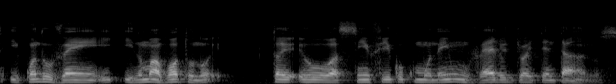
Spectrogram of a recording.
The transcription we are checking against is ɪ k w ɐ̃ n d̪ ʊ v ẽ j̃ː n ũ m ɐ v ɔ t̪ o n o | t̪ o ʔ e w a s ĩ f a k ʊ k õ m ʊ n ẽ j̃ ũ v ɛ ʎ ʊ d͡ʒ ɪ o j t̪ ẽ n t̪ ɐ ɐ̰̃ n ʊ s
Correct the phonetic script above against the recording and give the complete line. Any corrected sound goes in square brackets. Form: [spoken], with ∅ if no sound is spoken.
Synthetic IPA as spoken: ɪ k w ɐ̃ n d̪ ʊ v ẽ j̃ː n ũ m ɐ v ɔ t̪ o n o | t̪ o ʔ e w a s ĩ f [i] k ʊ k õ m ʊ n ẽ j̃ ũ v ɛ ʎ ʊ d͡ʒ ɪ o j t̪ ẽ n t̪ ɐ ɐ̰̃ n ʊ s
